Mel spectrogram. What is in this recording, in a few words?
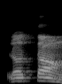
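"lotong", Malay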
